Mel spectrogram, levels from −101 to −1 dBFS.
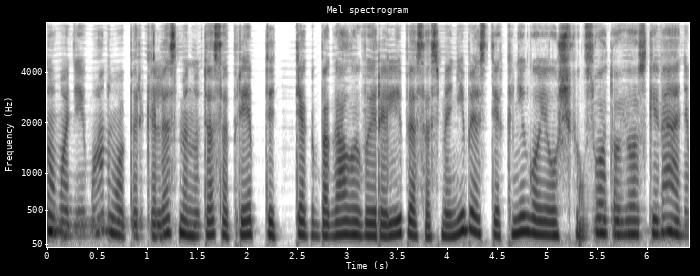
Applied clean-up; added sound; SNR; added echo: neural mask model DeepFilterNet 3.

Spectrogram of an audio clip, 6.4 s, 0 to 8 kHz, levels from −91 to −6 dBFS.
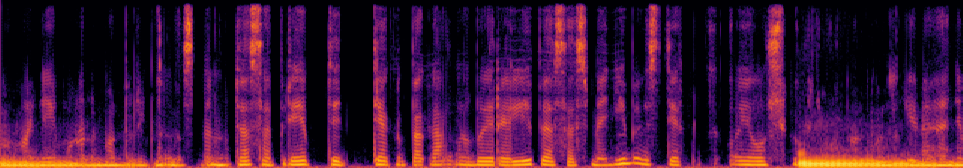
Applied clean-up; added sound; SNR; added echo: neural diffusion model UNIVERSE++.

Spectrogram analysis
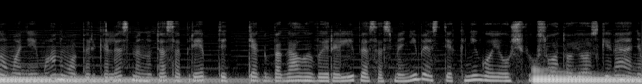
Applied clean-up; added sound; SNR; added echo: none; Bass guitar; -5 dB; none.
